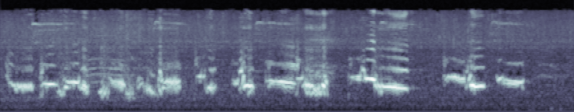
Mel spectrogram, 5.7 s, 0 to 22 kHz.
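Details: Australian magpie, a young resident bird in a Queensland garden, Australia, filmed on a Panasonic Lumix LX7; melodious carolling with quick runs of mellow whistles and chortles, some sliding downward, delivered in clustered phrases with short gaps.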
